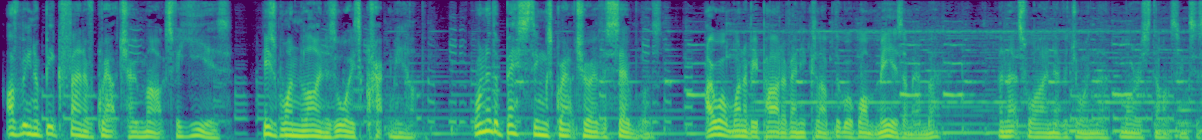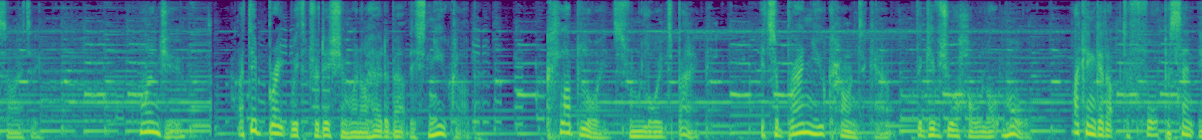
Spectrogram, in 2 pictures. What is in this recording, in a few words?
natural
